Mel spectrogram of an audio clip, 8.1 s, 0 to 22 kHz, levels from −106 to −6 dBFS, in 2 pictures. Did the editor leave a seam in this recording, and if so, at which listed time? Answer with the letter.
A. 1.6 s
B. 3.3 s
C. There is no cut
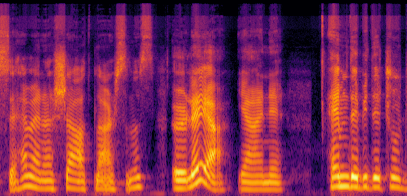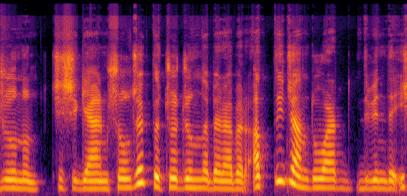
A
